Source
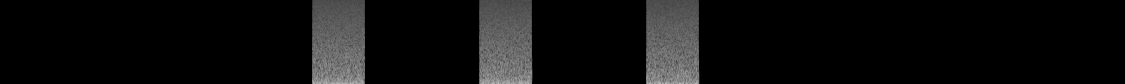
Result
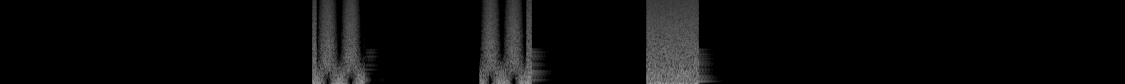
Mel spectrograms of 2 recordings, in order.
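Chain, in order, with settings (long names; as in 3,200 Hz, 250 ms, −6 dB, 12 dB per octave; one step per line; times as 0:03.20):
low-shelf EQ 120 Hz −4.5 dB
hum removal 69.13 Hz, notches 29
leveller curve on the samples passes 1
0:03.16–0:05.27: two-band tremolo in antiphase 4.3 Hz, depth 100%, crossover 650 Hz
level −8 dB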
